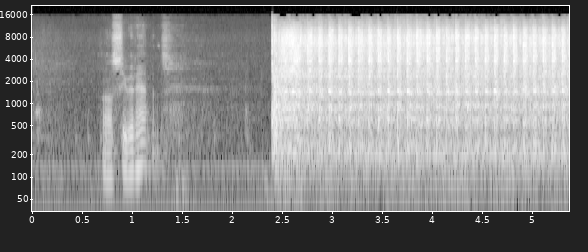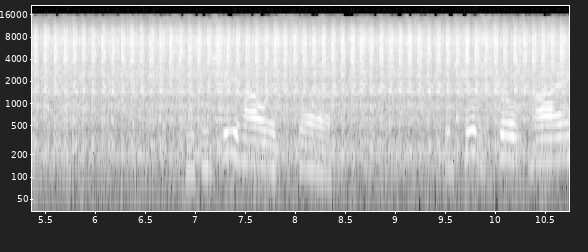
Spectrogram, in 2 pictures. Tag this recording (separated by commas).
inside a large room or hall, Vehicle, Speech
